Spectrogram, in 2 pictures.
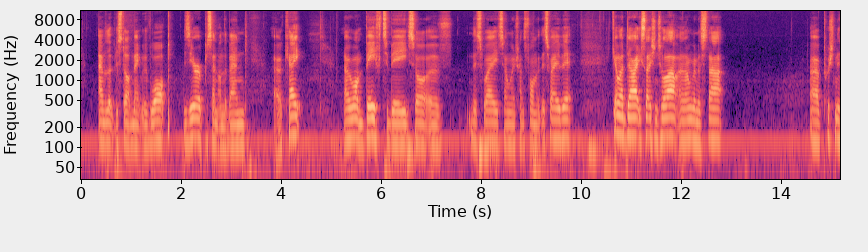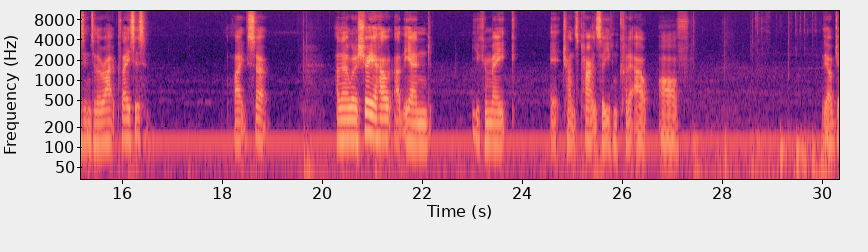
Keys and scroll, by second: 29.5 shift+Down.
